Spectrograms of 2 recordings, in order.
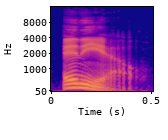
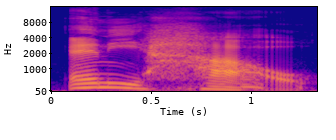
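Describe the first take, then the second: First: The H sound is soft and blended, barely there. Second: The H sound in the middle is clearly pronounced. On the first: "soft H that it's that's so it's not even there really" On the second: "it's not like anyhow with a clear H sound"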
